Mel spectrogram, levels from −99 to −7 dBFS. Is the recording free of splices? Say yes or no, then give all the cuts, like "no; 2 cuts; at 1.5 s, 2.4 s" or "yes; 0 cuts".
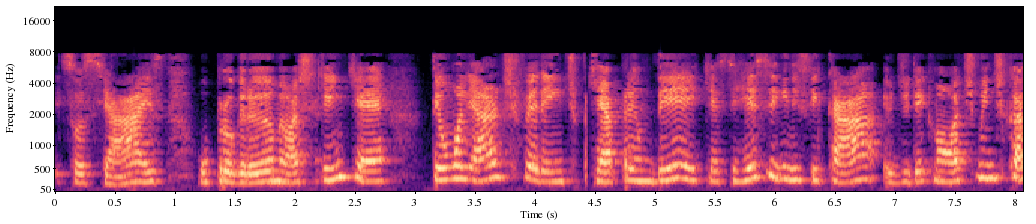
no; 2 cuts; at 2.2 s, 4.4 s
